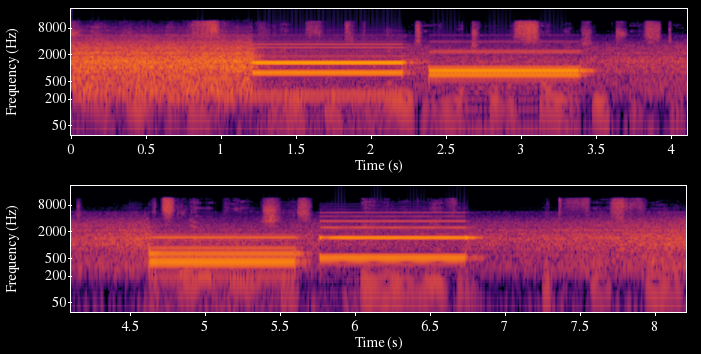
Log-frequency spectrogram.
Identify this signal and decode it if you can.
Aircraft SELCAL, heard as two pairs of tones, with room echo and speech in English. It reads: KR-JL DH-FS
